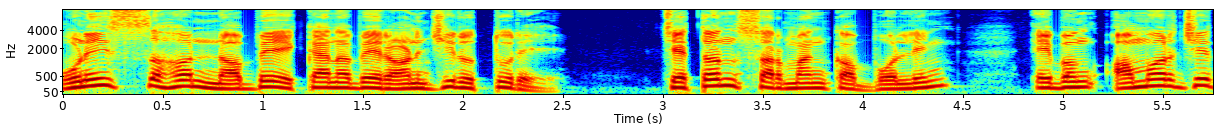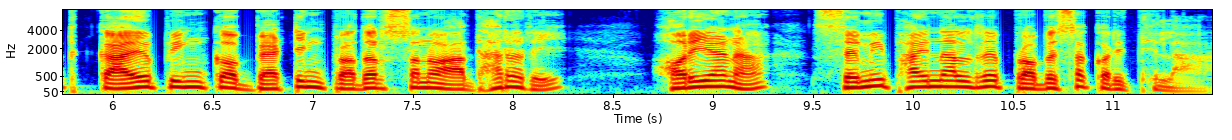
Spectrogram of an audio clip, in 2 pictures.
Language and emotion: Odia, neutral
